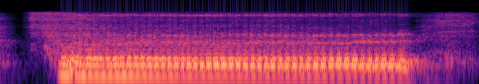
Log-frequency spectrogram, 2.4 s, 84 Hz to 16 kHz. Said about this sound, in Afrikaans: ek moes terugry met die eenvoudige boodskap dit is 'n snip wat 150 gram weeg dit is nie 'n merrie nie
